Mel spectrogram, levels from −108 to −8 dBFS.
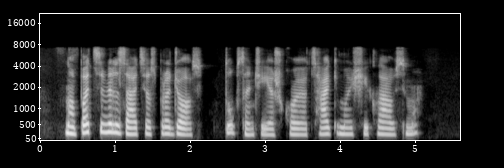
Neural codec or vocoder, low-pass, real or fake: none; 7.2 kHz; real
